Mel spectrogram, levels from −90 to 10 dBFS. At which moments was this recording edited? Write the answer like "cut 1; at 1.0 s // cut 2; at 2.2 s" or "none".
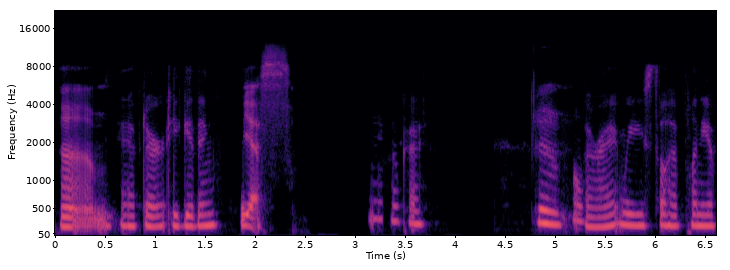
cut 1; at 1.1 s // cut 2; at 3.3 s // cut 3; at 5.3 s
